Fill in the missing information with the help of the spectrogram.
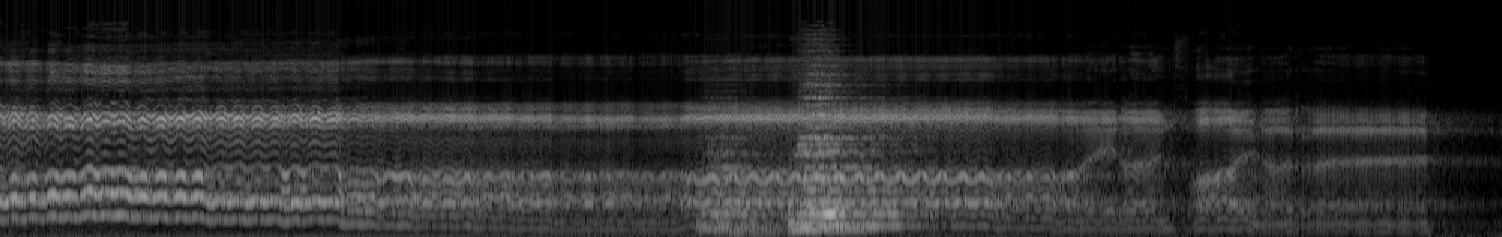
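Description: Operatic singing with a strong, wavering vibrato, laid over the footage as a music soundtrack, dying away near the end.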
